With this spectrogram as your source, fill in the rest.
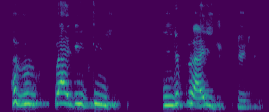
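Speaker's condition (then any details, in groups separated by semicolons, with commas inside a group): Cerebral palsy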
